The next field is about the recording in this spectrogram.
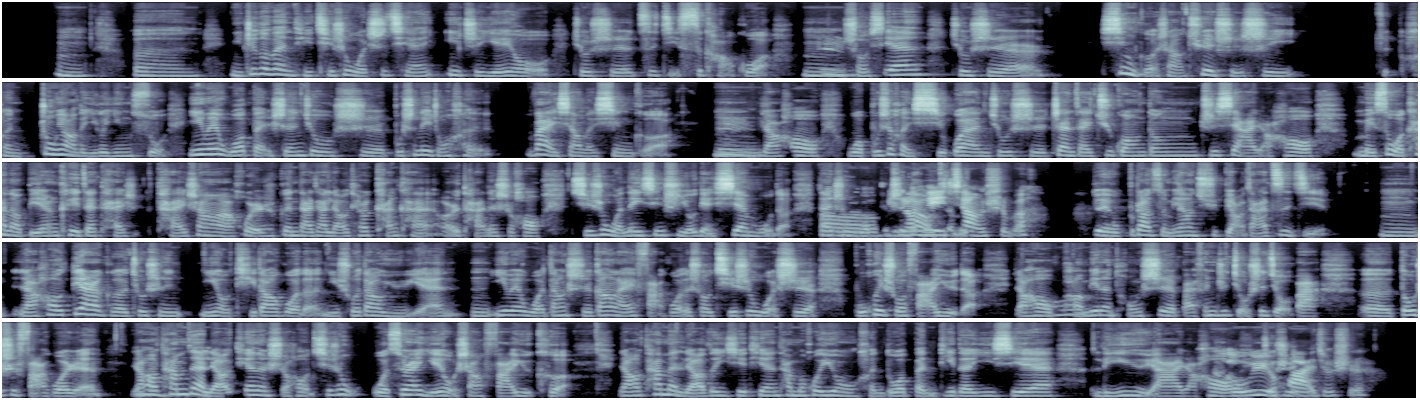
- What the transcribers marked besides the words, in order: joyful: "是吧？"
- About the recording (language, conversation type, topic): Chinese, podcast, 你如何在适应新文化的同时保持自我？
